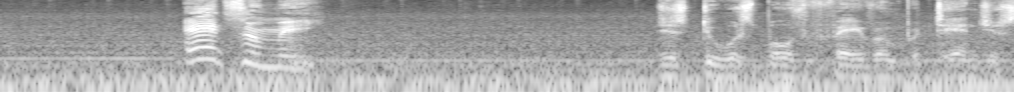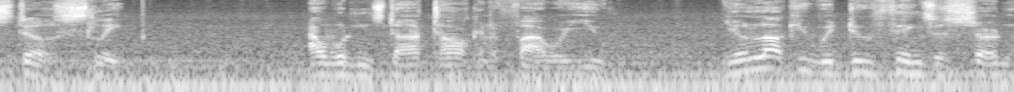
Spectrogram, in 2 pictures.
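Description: A man answers gruffly and coldly, close by.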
